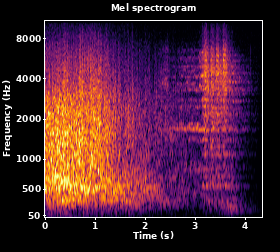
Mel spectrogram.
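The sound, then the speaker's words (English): Roaring blast-off of an Atlas missile at Lake Canaveral in Florida: a loud, broad rumbling roar that swells at once and fades steadily, with a brief higher tone near the end. “The nose cone of an Atlas missile was to be the carrier. The point of departure was at Lake Canaveral in Florida, and now the time had come for the blast-off.”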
